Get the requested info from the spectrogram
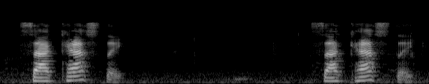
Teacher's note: We stress at the second syllable.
